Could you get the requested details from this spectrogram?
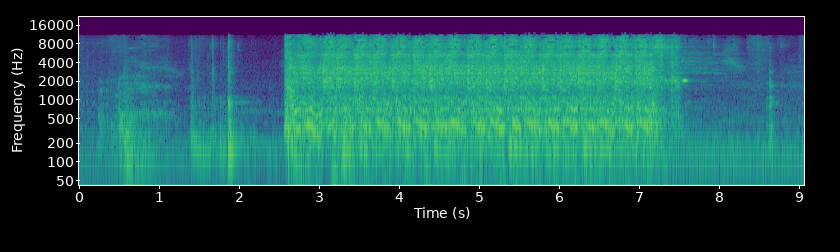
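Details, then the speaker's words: Scout 80 engine with flooding issue; rebuilt original fuel pump seems over-pressurized, throttle not hooked up. It cranks, catches and runs roughly a few seconds, then dies; sometimes it likes choke, sometimes not. "sometimes it likes choke and other times it doesn't"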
